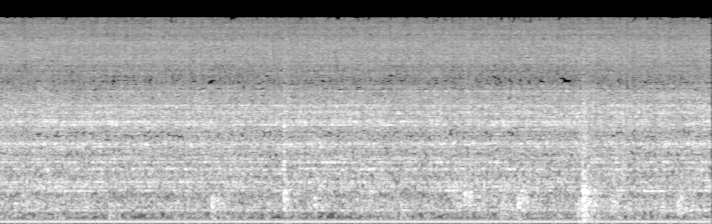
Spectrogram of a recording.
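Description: Automatic double-side self-adhesive bottle labeling machine running: a steady mechanical whir with a constant low hum from its motors and conveyor, and a light knock about four seconds in and another near the end.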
